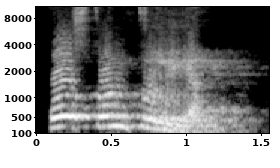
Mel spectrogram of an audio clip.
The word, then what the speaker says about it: قسطنطنیہ: دیتے، فلاں تھا قسطنطنیہ، قسطنطنیہ، اس کا مخرج بھی یہی ہے، تلفظ بھی یہی ہے، قسطنطنیہ، تونیہ نہیں، تونیہ، تا کے اوپر پیش نہیں ہوا، تونیہ، قسطنطنیہ۔ اب اس کی طرف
